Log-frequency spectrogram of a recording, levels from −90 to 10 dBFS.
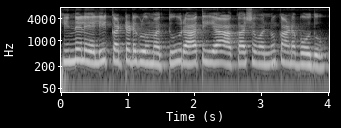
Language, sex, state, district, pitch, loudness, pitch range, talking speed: Kannada, female, Karnataka, Bidar, 250 Hz, -15 LUFS, 235-265 Hz, 90 wpm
